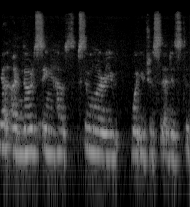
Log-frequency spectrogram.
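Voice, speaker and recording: A woman speaks at a fairly slow pace, somewhat breathy. Her pitch is fairly high, and her intonation is monotone and flat. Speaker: congregant. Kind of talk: group discussion. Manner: hesitant.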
